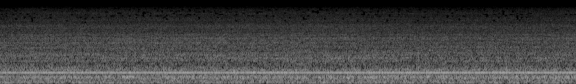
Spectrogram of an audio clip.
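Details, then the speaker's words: 2015 Mercedes/Dodge Sprinter 3.0L, after replacing a shorted AC blower motor that was silent before: steady rushing airflow with a constant mid-pitched motor tone, no chirps or rubbing. New blower running healthy. "the blower motor is definitely working now remember before it was just quiet"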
